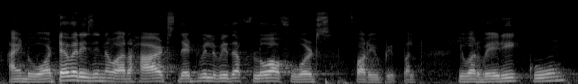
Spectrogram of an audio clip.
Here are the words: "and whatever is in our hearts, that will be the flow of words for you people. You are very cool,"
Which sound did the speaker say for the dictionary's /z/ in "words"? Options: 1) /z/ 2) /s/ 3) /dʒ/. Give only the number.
2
